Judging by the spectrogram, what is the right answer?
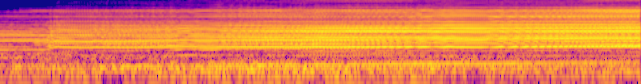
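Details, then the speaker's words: Small cooling fan inside a heat press at switch-on: loud buzzing whir that climbs in pitch as it spins up and eventually goes away; owner thinks the fan bearing is going bad and plans to replace the fan. "I hope that noise came through, but it's loud and it does go away eventually. And it's a fan, and I think the bearing in the fan's going bad."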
